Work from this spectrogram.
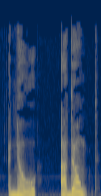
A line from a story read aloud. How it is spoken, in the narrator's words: said Melanie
